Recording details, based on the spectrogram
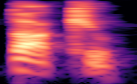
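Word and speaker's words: Tokkio: um projeto chamado projeto Tóquio se pronuncia igual ao Tóquio no Japão mas escreve to kk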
